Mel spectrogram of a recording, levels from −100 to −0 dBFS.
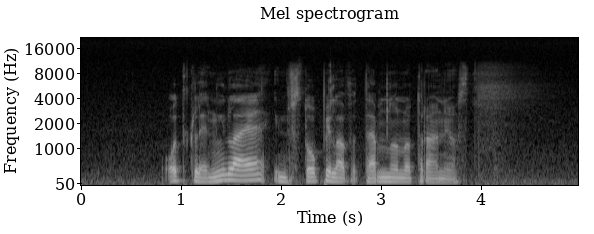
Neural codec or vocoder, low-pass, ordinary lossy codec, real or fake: none; none; none; real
